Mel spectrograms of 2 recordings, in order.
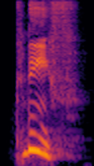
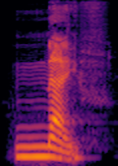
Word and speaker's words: knife: Is it knife? Knief. No, it's knife.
